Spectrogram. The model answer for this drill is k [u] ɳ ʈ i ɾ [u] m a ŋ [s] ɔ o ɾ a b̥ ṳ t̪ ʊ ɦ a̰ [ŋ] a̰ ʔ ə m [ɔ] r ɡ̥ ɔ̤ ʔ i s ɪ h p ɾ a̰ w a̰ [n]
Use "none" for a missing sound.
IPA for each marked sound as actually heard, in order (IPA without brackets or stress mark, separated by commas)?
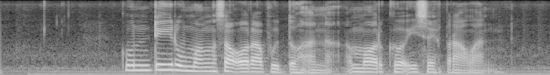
u, u, s, n, ɔ, n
